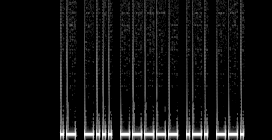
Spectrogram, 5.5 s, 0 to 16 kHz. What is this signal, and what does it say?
Morse code, heard as a keyed tone, about 20 wpm, 700 Hz. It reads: AB0RG
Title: USA Call Signs - 3x Character Spacing - 20wpm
